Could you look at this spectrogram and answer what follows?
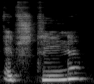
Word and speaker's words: Epstein: des phrases que avec Epstein. Donc ça se prononce Epstein. J'ai vérifié sur internet, c'est pas Epstein, c'est Epstein puisque c'est américain et donc ça se prononce comme ça.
